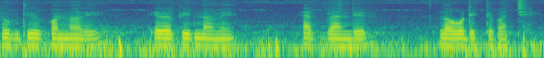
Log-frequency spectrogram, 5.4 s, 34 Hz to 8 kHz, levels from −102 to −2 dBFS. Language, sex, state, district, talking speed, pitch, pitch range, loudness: Bengali, male, West Bengal, Cooch Behar, 100 wpm, 105 Hz, 105-110 Hz, -20 LUFS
